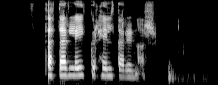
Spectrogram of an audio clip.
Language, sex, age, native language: Icelandic, female, 20-29, Icelandic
